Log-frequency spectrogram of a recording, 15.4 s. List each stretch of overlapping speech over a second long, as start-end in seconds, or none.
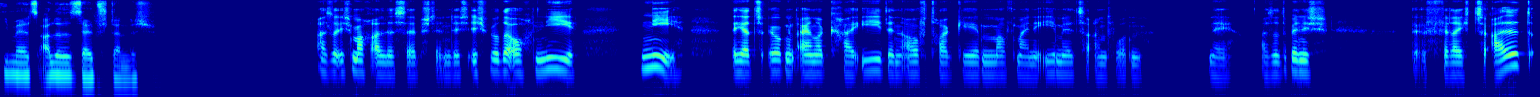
none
